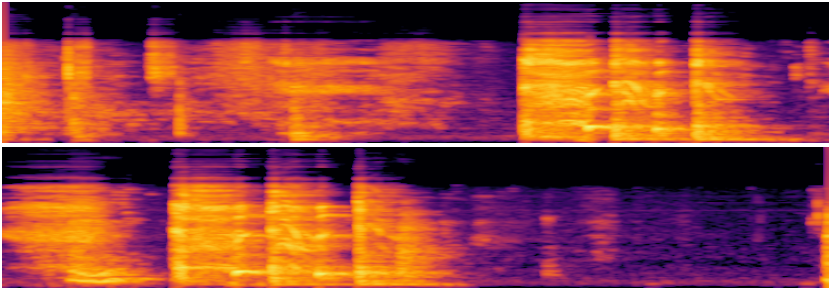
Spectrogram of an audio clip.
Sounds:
Cough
